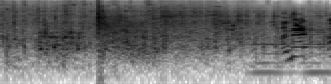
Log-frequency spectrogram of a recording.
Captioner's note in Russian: выстрел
